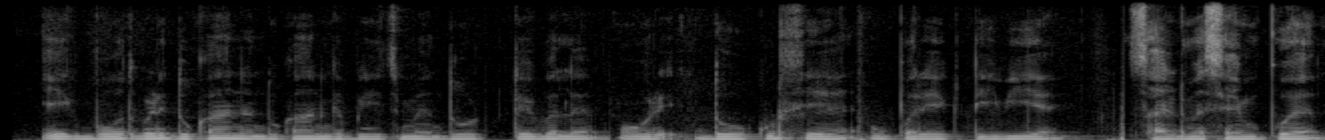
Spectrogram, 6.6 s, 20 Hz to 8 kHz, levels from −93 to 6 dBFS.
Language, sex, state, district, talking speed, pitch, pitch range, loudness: Marwari, male, Rajasthan, Nagaur, 200 wpm, 120 Hz, 120-125 Hz, -35 LUFS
